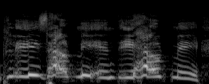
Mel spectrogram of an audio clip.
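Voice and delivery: high-pitched mock damsel cry; mock plea. Elsa at gunpoint begs Indy, high mock plea. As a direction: plead in a put-on high voice. Hostage Elsa begging, acted.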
